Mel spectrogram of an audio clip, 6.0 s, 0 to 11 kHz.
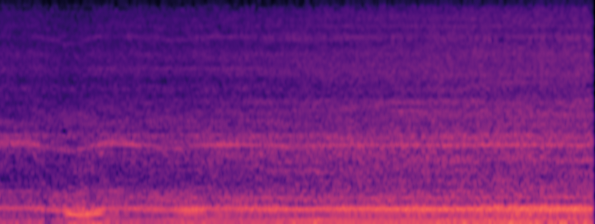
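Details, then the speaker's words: Honda ES6500 two-cylinder liquid-cooled generator after oil pump seal and rotor bearing replacement, under a 3000 W load with auto idle off: steady, even drone holding pitch with no surging; THD rose to 21.2%, voltage steady at 123 V on one leg. "and it jumped up to 21.2% THD. Voltage is steady at 123 on one leg."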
